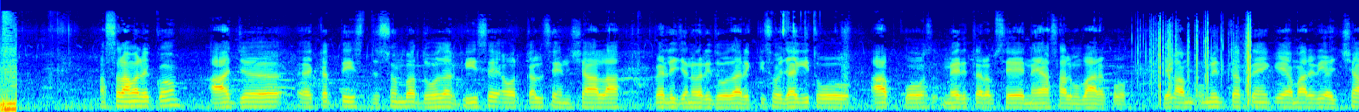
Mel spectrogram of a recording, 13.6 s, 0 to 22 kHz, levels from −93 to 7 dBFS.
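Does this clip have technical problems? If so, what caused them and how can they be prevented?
Yes. From 11.28 to 12.52 s there is cable scratch noise: dense, uneven bursts of scratching and rustling that sit only a few decibels below the sound itself. The likely cause is a worn cable, connector or control being moved, so its contact resistance jumps about rapidly. On a spectrogram this shows as irregular broadband smears across that stretch. The waveform shows ragged, spiky bursts over the signal. Replacing or cleaning worn cables and connectors, and keeping them still while recording, prevents it.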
